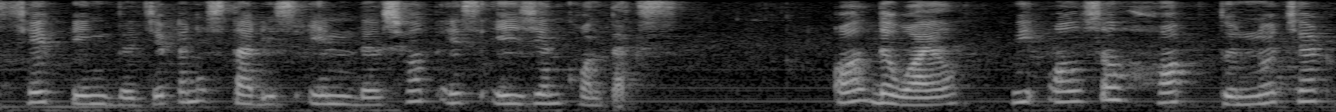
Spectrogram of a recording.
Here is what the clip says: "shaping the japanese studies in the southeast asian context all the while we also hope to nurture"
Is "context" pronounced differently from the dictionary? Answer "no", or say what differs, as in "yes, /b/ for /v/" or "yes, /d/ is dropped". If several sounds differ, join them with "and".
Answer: no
